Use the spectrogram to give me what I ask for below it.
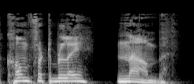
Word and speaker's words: Comfortably Numb: Jag tänkte att du ska få höra Comfortably Numb.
